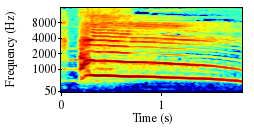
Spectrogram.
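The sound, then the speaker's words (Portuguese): A voice imitates a dog's howl: one loud, drawn-out wail that starts abruptly and slowly slides downward in pitch for nearly two seconds, alone. “E quando a festa estava quase no final, os cachorros que tinham bebido muito e estavam muito contentes começaram a uivar bem bem alto e atrapalhar toda a vizinhança.”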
